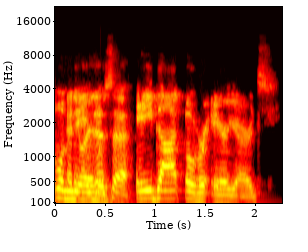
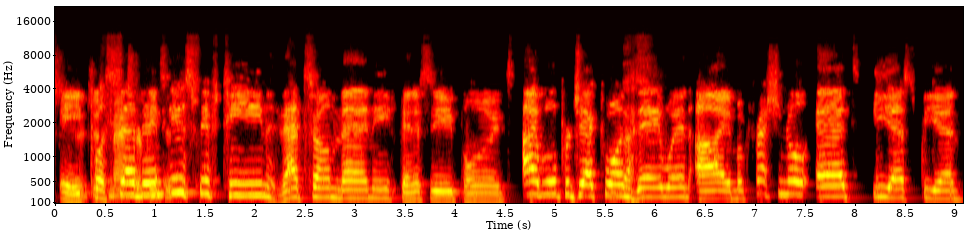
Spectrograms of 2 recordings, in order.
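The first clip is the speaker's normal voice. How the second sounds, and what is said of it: Sings, imitating another person's voice. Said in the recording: “That was my impersonation of what Mike was probably singing about back then.”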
